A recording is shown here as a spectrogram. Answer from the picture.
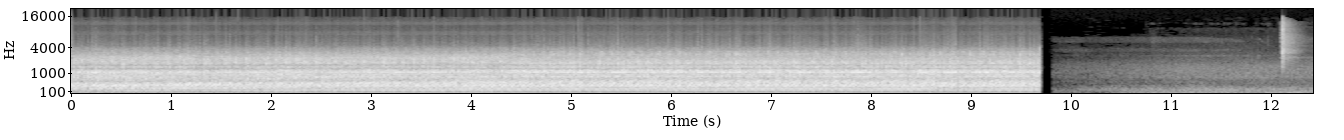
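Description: Chevrolet 350 small-block V8, out of the car on a run stand, running at a steady idle on its first start-up. The sound cuts off abruptly near the end.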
